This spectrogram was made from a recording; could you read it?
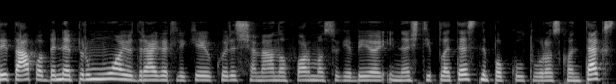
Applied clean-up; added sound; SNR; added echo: none; none; none; none.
